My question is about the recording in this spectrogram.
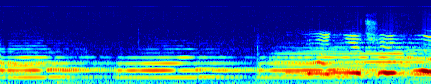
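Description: Orchestral woodwinds and horns holding soft sustained chords that shift a step now and then. About three seconds in, a soprano enters with a wavering vibrato.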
